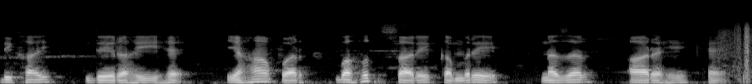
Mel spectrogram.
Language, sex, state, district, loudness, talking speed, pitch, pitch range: Hindi, male, Rajasthan, Bikaner, -18 LUFS, 105 wpm, 95 Hz, 95-110 Hz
